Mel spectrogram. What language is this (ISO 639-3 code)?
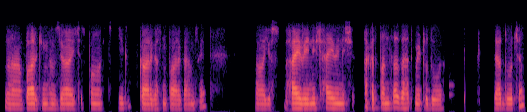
kas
